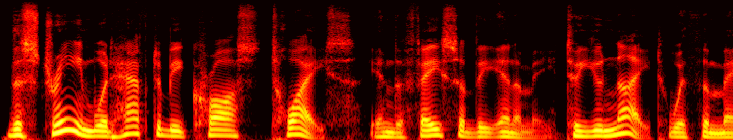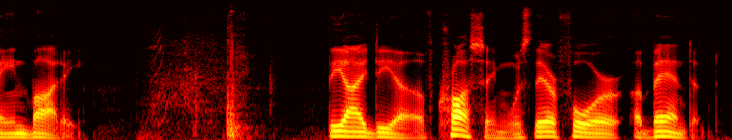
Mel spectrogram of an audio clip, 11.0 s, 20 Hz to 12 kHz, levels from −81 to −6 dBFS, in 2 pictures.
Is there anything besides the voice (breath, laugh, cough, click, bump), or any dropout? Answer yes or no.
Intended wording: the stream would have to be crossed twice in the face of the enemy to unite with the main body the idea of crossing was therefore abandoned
yes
